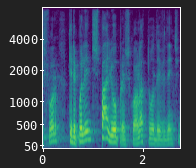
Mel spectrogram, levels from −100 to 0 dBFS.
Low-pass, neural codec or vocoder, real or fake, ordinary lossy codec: none; none; real; none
